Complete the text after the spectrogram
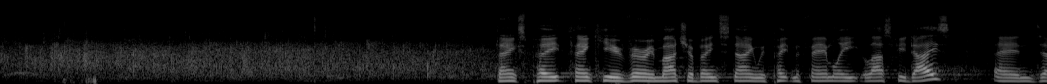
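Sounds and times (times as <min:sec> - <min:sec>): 
audience applause: 0:00.0 - 0:05.0
speech: 0:05.0 - 0:10.4.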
